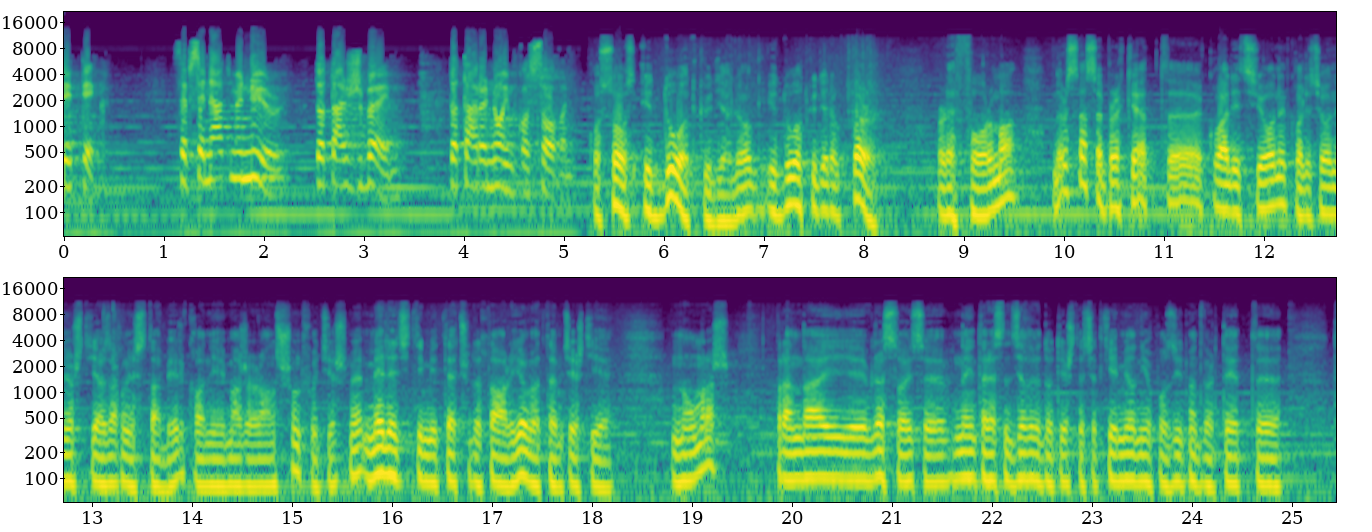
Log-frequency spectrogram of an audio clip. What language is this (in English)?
Lithuanian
